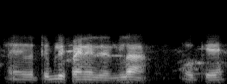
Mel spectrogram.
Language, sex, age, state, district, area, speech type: Tamil, male, 60+, Tamil Nadu, Mayiladuthurai, rural, conversation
